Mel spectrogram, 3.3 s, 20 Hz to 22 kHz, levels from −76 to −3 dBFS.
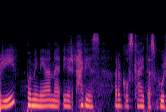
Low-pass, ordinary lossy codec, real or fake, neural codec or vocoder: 7.2 kHz; AAC, 48 kbps; fake; codec, 16 kHz, 0.5 kbps, X-Codec, HuBERT features, trained on LibriSpeech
